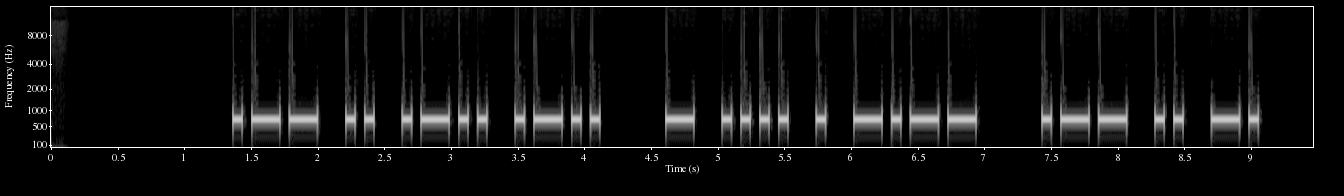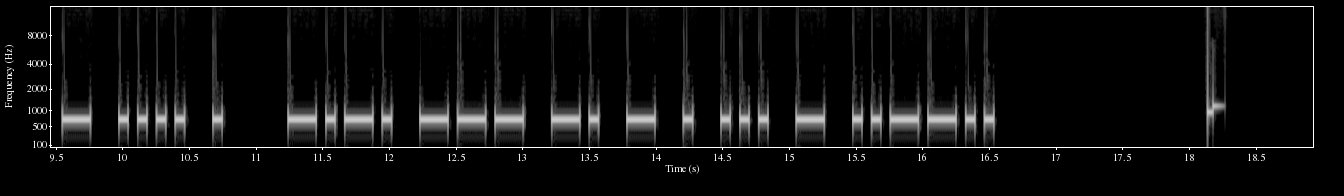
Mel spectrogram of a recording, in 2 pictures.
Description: Morse code, heard as a keyed tone, about 17 wpm, 700 Hz. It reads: WILL THEY WIN THE CONTEST?
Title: Sentences from Top 1600 Words 17wpm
